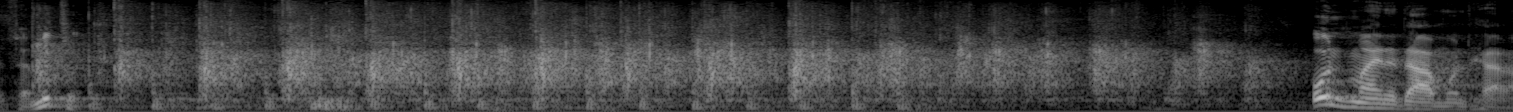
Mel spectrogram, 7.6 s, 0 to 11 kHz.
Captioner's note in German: Beifall CDU und BÜNDNIS 90/DIE GRÜNEN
